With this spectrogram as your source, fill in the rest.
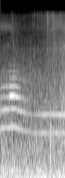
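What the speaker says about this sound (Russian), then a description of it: "Кошка охранница." A cat by outdoor garages next to a building gives one short meow, close and fairly soft, over a low background hum.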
